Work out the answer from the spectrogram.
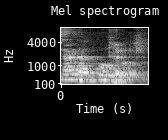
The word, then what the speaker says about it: Tagpo: How do you pronounce that? Tagpo. It's Tagpo. Tadpo?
